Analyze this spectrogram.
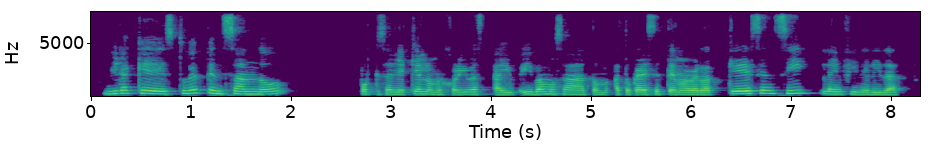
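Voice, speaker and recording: Over a quiet background, a woman with an ordinary speaking voice talks at a moderate pace, her fairly high pitch showing ordinary variation. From Durango, Mexico. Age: 20s. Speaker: podcaster. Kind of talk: casual chat.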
